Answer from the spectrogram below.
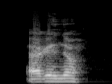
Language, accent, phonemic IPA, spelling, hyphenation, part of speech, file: French, Canada, /a.ʁe.na/, aréna, a‧ré‧na, noun, LL-Q150 (fra)-aréna.wav
- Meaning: a hockey arena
